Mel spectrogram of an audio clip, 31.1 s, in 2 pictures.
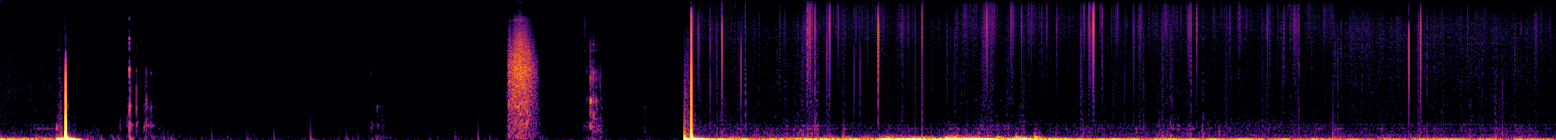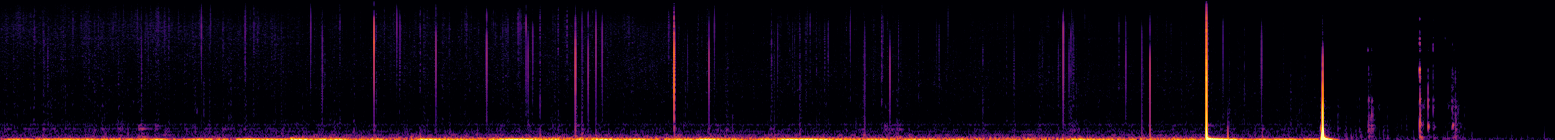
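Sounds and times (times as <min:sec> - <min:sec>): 
vinyl record noise: 0:00.0 - 0:00.8, 0:05.1 - 0:05.4, 0:06.8 - 0:28.9.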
